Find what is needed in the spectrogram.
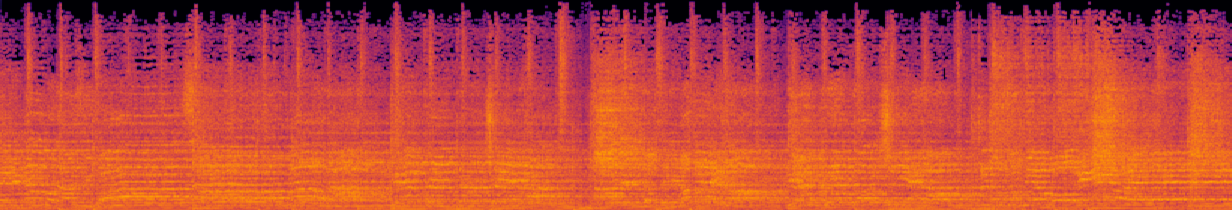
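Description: Live band music: a woman singing into a microphone over a band with electric guitar, keyboards, strong bass notes and a drum kit keeping a steady beat.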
